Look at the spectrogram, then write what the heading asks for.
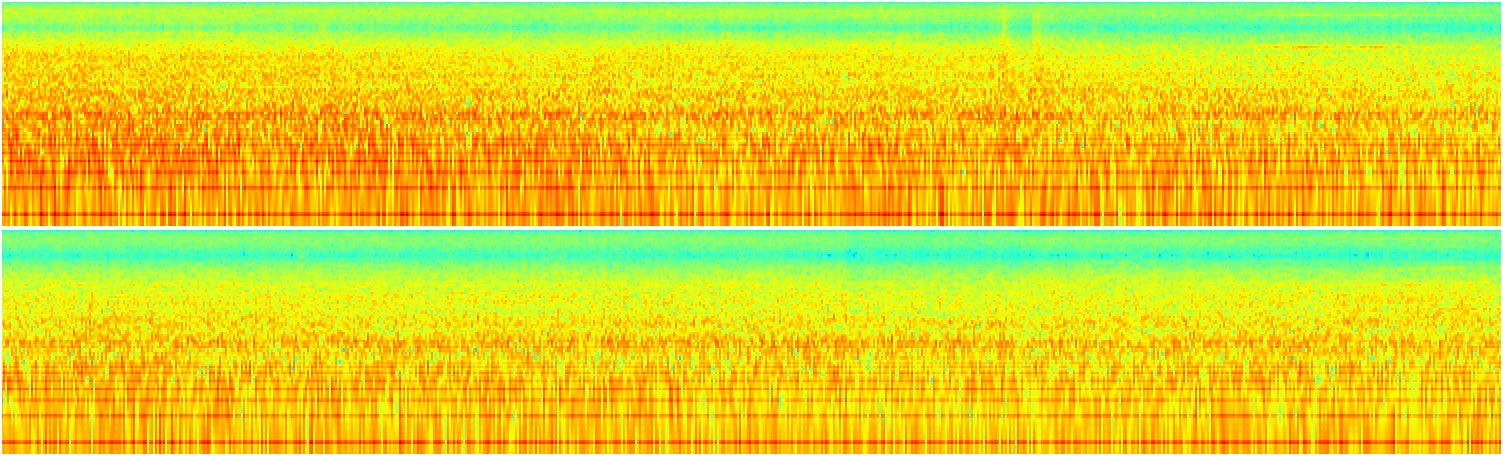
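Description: Freight train of hopper wagons rolling away along the track: a steady noise of wheels on rails that slowly fades as the train recedes.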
